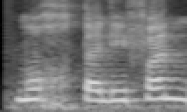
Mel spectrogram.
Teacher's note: مختلفاً میں خا کو ادنا حلق سے ادا کریں گے، اور آگے فن میں تنوین کا قاعدہ اظہار حلقی ہو رہا ہے۔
